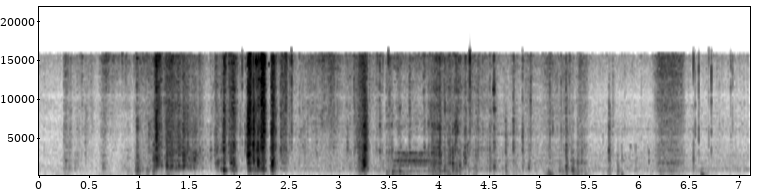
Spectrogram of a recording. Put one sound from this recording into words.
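A plastic plant tray rattles and scrapes as it is handled.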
